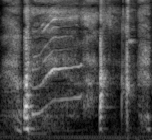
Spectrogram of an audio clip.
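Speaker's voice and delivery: a sudden, squealing high laugh that bursts out; high burst of laughter. Real, not acted. Recapping the match, then he bursts out laughing. Cracking up at Heyman's face.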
